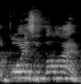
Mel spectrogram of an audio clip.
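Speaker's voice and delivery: yelling in mock voice. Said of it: "he yells out".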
